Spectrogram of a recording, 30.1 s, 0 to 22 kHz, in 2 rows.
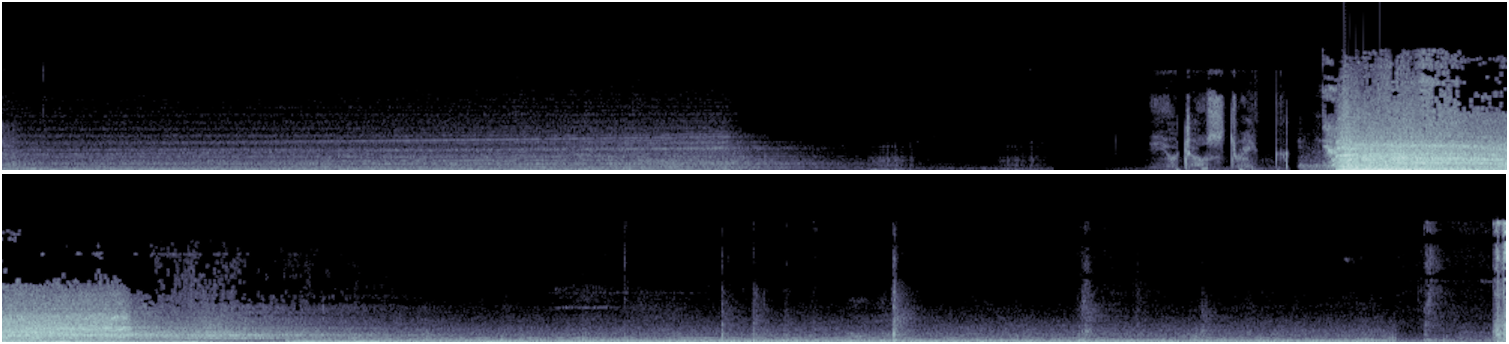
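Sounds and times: person whispering: 0:11.4 - 0:13.0
steady low rumble: 0:16.8 - 0:29.0
faint constant hum: 0:18.4 - 0:29.0.

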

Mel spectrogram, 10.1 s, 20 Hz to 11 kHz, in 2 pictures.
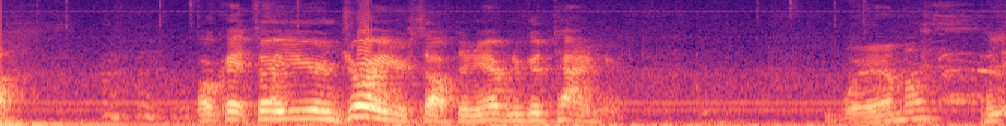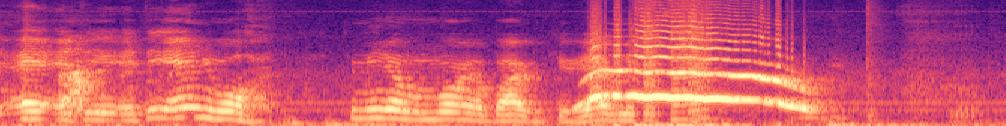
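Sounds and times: high-pitched howl: 0:07.9 - 0:09.2.

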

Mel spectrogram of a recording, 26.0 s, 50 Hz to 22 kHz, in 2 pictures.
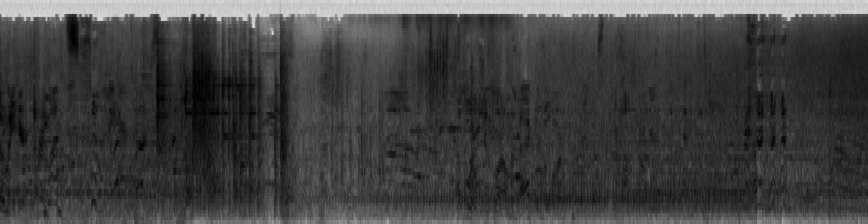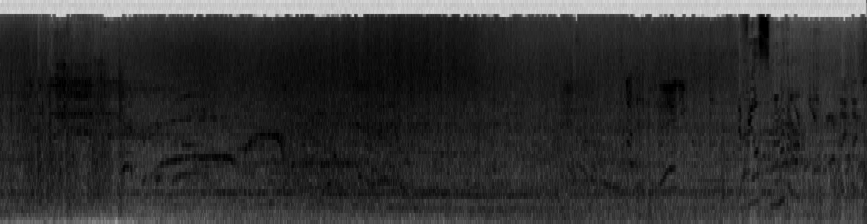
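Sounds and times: roller coaster rumbling on track: 0:00.0 - 0:26.0
wavering high squeals: 0:12.2 - 0:23.4.

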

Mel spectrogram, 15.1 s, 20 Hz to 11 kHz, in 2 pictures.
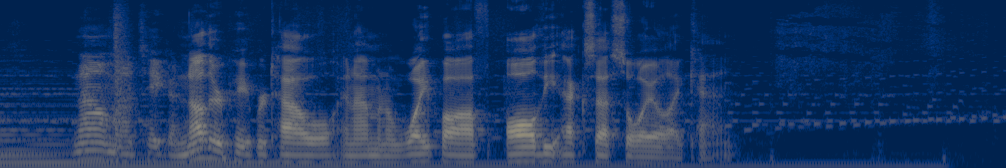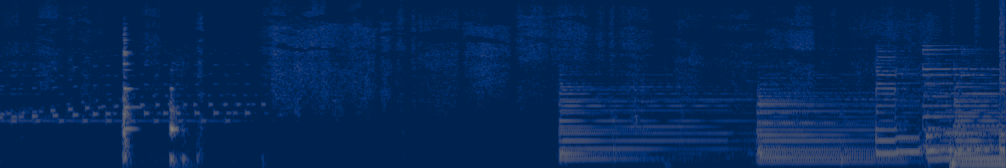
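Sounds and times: paper towel rubbing on skillet: 0:01.7 - 0:14.8.

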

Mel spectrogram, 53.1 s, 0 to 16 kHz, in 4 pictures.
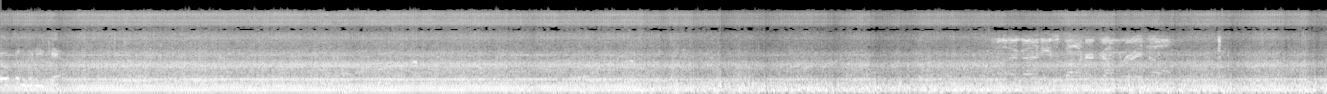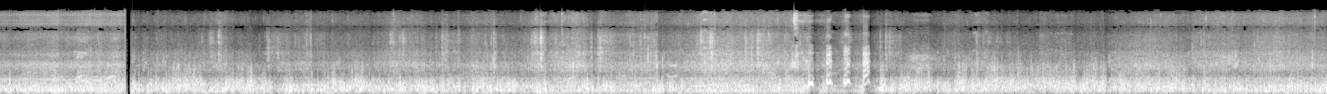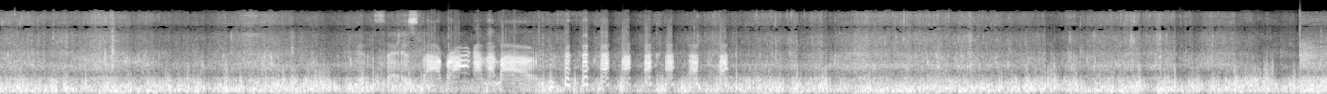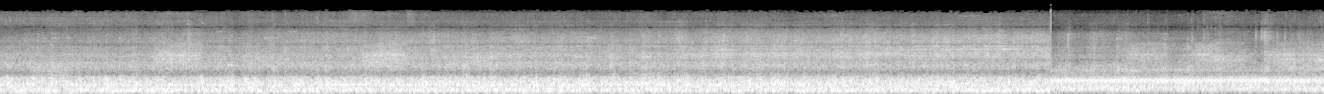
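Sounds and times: boat motor humming: 0:00.0 - 0:53.0
water noise: 0:00.0 - 0:53.0
wind on microphone: 0:00.0 - 0:53.0.

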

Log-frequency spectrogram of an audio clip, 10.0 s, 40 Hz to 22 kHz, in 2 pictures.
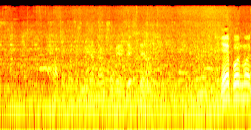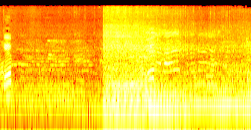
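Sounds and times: people talking: 0:00.6 - 0:10.0.

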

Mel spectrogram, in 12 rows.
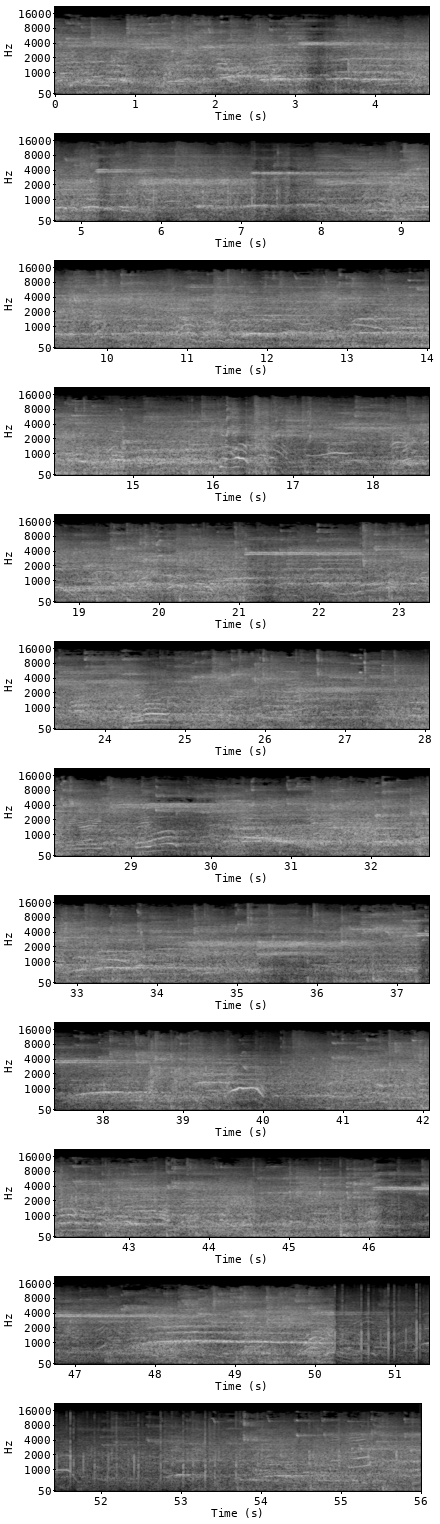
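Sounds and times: sneaker squeaks: 0:00.0 - 0:50.8, 0:52.0 - 0:56.0.

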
